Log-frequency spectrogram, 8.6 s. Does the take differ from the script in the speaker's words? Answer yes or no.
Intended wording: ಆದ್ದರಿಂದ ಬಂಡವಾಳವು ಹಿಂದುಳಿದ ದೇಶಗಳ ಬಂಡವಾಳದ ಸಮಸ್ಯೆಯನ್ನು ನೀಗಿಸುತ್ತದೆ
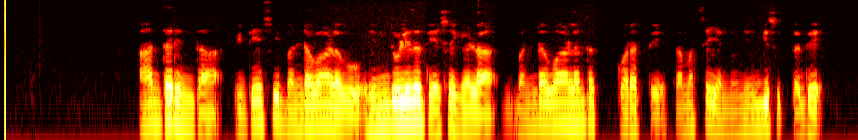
yes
